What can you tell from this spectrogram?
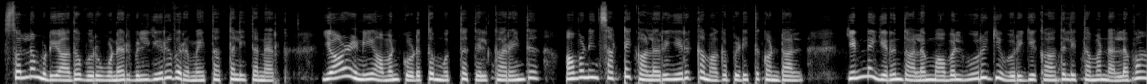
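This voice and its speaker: A woman reading a romance novel aloud as a steady, smooth storyteller. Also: on the high side, no room sound. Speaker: audiobook narrator. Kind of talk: scripted narration.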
